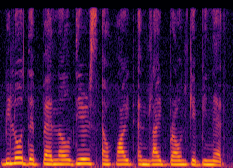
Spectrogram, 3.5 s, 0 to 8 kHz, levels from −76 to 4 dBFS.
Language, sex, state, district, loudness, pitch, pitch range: English, female, Nagaland, Kohima, -14 LUFS, 195 Hz, 190-215 Hz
